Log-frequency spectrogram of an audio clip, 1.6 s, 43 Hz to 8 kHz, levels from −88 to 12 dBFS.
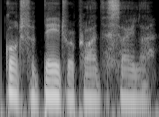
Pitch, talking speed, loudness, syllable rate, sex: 95 Hz, 190 wpm, -18 LUFS, 5.4 syllables/s, male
